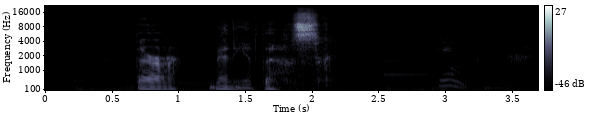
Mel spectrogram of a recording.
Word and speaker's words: ペン: ペン It's an easy word, and it's even pronounced the same.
